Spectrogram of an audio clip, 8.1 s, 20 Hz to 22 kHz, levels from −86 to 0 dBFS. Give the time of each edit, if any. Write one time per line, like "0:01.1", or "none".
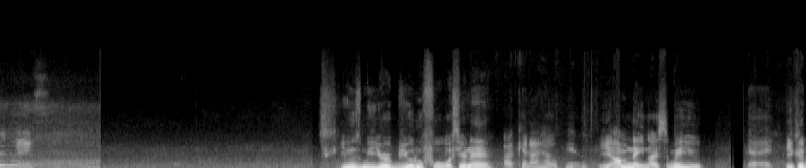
0:01.0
